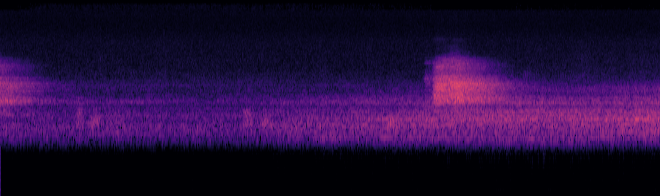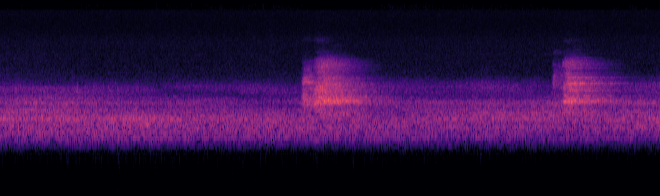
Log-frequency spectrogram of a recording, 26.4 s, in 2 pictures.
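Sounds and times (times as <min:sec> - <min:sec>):
background hiss: 0:00.0 - 0:26.4
red fox rasping call: 0:08.5 - 0:10.4, 0:19.2 - 0:21.0, 0:24.2 - 0:25.7.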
